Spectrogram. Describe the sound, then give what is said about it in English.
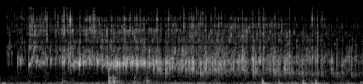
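Coffee pours steadily into a glass for a few seconds, a continuous splashing trickle with a rising, filling tone and a few small clinks. “well, I'm gonna pour out a little coffee into one glass.”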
